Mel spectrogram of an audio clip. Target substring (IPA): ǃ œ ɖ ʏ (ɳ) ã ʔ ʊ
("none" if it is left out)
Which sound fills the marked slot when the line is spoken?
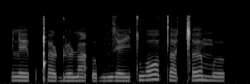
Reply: ɳ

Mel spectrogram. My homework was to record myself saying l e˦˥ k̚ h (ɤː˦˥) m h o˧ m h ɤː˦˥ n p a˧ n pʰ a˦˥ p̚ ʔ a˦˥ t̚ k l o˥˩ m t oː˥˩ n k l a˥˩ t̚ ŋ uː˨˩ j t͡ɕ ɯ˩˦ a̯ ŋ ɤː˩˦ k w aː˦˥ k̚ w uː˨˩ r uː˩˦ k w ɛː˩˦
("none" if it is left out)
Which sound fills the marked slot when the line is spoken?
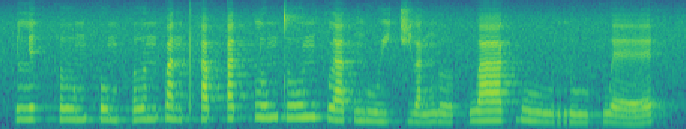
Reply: ɤː˦˥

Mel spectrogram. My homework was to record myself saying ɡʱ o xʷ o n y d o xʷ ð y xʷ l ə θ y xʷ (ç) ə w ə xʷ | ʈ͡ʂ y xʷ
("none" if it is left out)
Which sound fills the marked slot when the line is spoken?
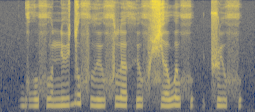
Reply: ɕ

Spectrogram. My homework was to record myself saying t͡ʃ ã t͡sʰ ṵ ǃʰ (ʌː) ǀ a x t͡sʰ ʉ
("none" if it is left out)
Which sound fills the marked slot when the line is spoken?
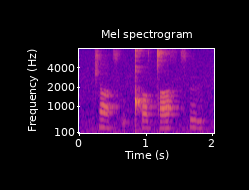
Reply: ʌː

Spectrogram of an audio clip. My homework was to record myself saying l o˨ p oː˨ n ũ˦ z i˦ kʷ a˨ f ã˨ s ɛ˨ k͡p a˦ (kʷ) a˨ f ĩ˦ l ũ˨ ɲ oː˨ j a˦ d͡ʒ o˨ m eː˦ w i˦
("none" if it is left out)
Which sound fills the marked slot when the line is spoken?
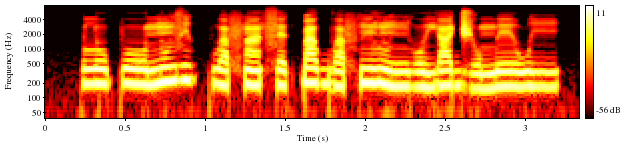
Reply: ɡʷ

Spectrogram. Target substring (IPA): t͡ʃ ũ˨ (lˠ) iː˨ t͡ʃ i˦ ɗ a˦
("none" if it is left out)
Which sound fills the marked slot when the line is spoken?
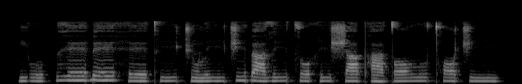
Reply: l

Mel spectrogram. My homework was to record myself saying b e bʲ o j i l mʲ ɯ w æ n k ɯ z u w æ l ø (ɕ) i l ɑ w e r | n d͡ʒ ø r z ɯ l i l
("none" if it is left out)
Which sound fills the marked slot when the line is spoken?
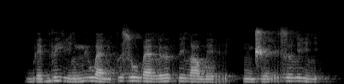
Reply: θ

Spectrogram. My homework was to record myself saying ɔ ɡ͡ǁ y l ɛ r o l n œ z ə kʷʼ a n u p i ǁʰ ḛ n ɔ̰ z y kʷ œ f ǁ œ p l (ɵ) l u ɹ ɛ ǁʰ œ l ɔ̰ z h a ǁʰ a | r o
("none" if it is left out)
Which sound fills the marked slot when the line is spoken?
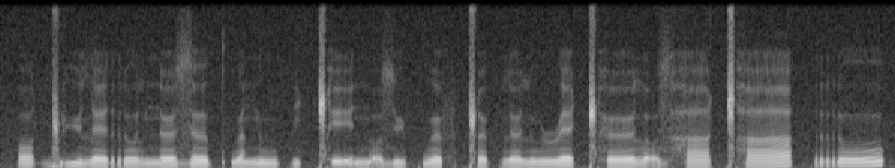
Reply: œ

